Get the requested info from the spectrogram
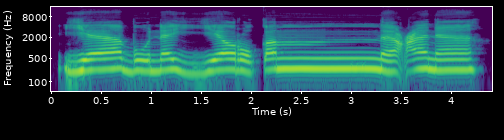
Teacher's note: با کی کوئی آواز پہچان باقی نہیں رہے گی، میم کی آواز آئے گی، پڑھنے میں صرف میم سنائی دے گا، یا بنی ارکب معنا، ٹھیک ہے، کب معنا نہیں پڑھیں گے۔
